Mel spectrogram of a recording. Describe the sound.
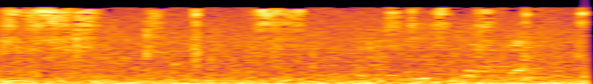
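Handwriting with a pen on paper as an address is written out: faint, dry scratching strokes that come in short, irregular bursts and keep going quietly throughout.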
